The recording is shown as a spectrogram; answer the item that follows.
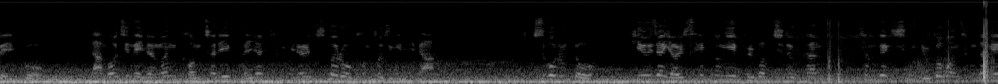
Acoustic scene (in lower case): car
